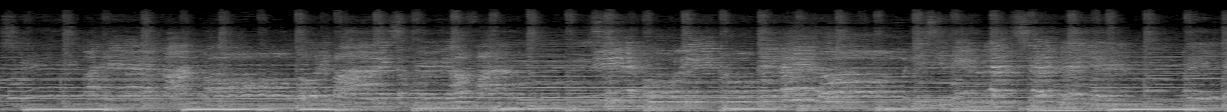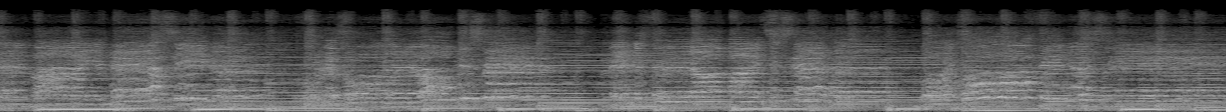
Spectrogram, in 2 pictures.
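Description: Choir singing a gospel hymn over instrumental accompaniment, with a bass line moving in held notes underneath.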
